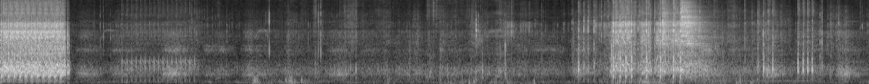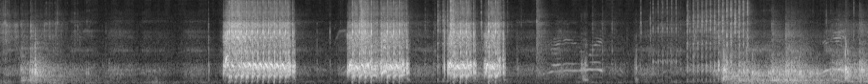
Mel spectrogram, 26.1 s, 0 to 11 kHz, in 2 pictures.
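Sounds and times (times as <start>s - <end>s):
airsoft rifles firing bursts: 0.0s - 1.1s, 8.6s - 10.6s, 11.2s - 12.3s, 16.4s - 20.7s, 22.8s - 24.5s.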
